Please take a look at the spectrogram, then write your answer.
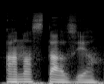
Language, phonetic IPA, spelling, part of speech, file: Polish, [ˌãnaˈstazʲja], Anastazja, proper noun, Pl-Anastazja.ogg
